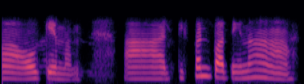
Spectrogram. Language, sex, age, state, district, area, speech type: Tamil, female, 18-30, Tamil Nadu, Tiruvarur, rural, conversation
